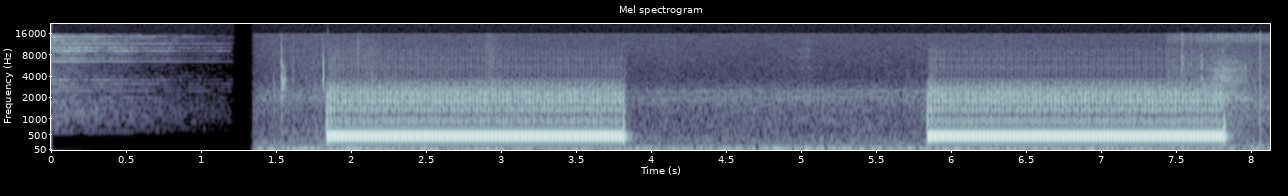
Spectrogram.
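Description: Telephone ringback tone: the line ringing at the other end as the call is put through, two steady beeps of about two seconds each, two seconds apart, over a faint line hiss. Nobody is picking up.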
